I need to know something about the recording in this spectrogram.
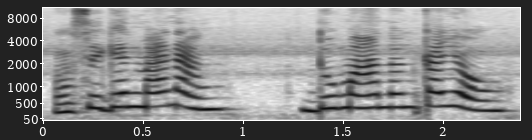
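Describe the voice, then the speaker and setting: A woman's voice: very high-pitched, measured pace, a bit bright, a little hiss or hum. A Filipino woman playing a nosy, teasing, gossipy auntie in a radio drama comedy. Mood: chirpy, sly.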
